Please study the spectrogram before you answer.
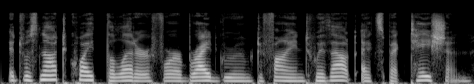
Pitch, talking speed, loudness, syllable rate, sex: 170 Hz, 165 wpm, -19 LUFS, 4.6 syllables/s, female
